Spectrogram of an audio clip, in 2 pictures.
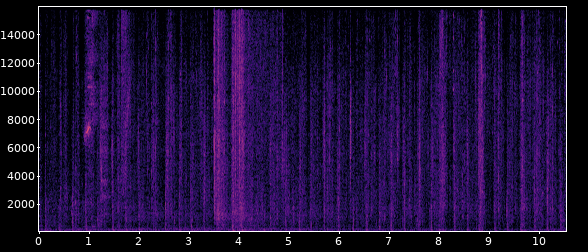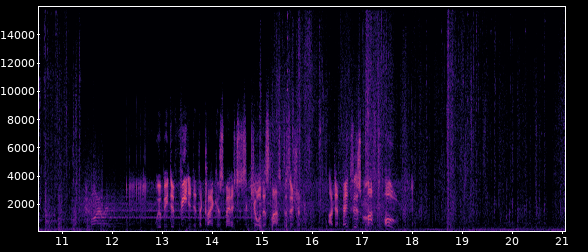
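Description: Footsteps run quickly on a hard metal floor.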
